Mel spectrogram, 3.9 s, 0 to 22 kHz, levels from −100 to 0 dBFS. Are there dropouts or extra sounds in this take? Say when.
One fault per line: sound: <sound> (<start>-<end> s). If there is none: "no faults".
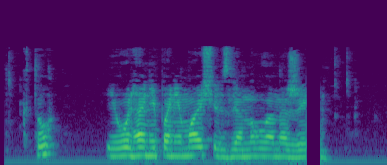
sound: dropout (3.1-3.2 s)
